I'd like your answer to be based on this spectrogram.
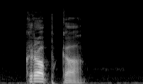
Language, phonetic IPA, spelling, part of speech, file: Polish, [ˈkrɔpka], kropka, noun, Pl-kropka.ogg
